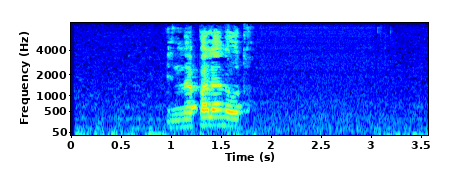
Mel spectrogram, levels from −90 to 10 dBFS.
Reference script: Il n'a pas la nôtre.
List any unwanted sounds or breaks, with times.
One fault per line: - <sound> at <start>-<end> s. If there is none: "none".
none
